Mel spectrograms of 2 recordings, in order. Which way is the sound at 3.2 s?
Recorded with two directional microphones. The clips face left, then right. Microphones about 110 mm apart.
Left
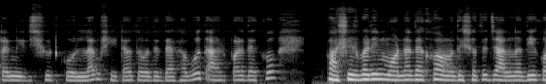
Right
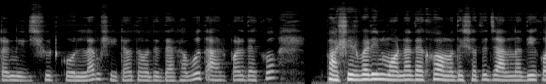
60° right (ahead or behind).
